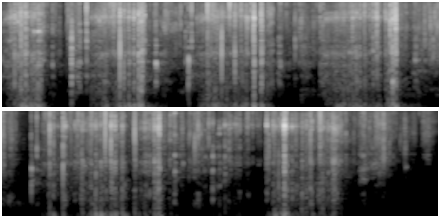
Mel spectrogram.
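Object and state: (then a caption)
Bar of soap being carved. A solid light blue bar of soap held in the hand is scraped into curls with a utility knife blade. Repeated bright, crisp scraping and shaving strokes tear through the soap, with short pauses between passes.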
